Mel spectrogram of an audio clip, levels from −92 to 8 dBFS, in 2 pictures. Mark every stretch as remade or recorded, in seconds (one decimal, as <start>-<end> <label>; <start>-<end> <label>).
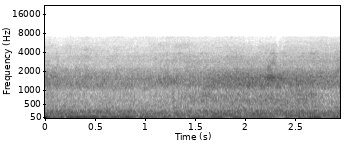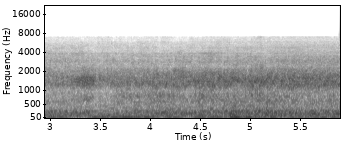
0.0-1.4 remade; 1.4-2.0 recorded; 2.0-2.4 remade; 2.4-3.3 recorded; 3.3-5.2 remade; 5.2-5.9 recorded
